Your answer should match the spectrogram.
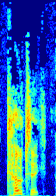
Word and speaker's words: Kotick: If we're bringing up EA's CEO, Andrew Wilson, and Activision former, you know, Bobby Kotick. Sorry, that's a hard name to say. Then I think we'll get there. – Yeah, Kotick. I think his name is Kotick.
